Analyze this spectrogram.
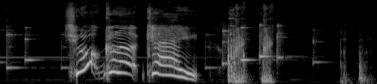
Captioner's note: oinks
